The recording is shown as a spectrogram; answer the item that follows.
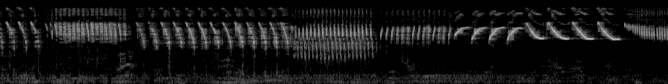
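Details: Gacor canary singing to tutor a young canary: dense buzzing rolls, a harsh rasping burst mid-phrase, then clear downward-sweeping whistles repeated about four per second to the end.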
